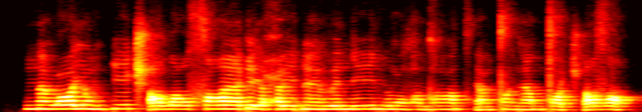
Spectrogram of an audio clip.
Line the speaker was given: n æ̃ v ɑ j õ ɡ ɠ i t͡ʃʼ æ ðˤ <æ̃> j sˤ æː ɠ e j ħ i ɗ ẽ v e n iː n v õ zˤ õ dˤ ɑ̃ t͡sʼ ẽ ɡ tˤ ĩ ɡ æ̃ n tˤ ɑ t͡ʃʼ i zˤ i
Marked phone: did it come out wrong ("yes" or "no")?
yes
